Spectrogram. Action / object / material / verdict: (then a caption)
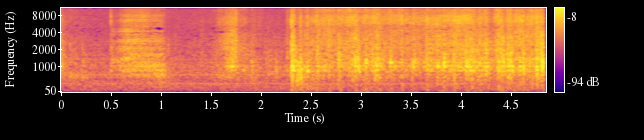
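scrape / paperback book paper pages / paper / none. A fingertip taps and points on the paper pages of an open paperback illustrated book, resting on its final spread, with soft, dry papery brushes. Then both hands rub the pages in a steady, louder, bright hissing rustle that continues to the end.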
